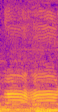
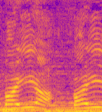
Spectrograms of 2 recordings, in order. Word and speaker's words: Bahia: The tie-up between Baja and City. What was that like? Bahia, that's how we pronounce it, no problem.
